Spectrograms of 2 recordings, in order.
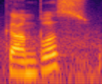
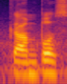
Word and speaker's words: Campos: My name is Delfina Campos, which is spelled D-E-L-F-I-N-A. Campos is C-A-M-P-O-S.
